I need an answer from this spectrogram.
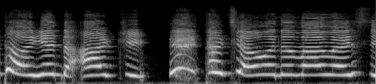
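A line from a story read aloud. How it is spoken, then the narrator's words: Crying. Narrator (Chinese): 一边哭着说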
